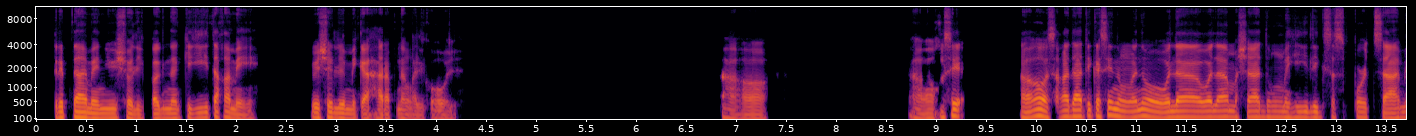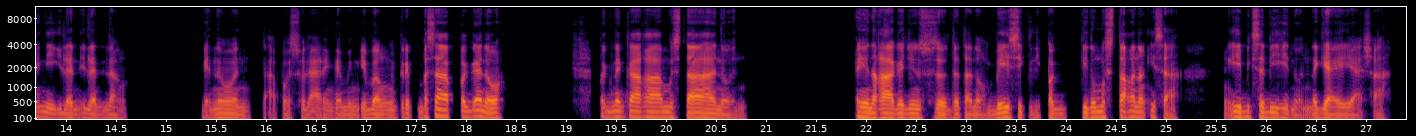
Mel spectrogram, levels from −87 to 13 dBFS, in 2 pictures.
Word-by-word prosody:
trip 120 0 0
namin 105 -4 +5
usually 100 -2 -1
'pag 95 0 0
nagkikita 105 +4 -1
kami, 90 -7 -2 0.6
usually 110 -1 +2
may 95 -2 -3
kaharap 95 0 0
ng 95 -1 -5
alcohol. 85 0 -7 2.7
Oo. 90 -3 -5 1.4
Oo 100 0 -4
kasi 120 - +1 0.7
oo 130 +6 +4
saka 130 +4 0
dati 140 +1 +3
kasi 140 +3 0
nung 125 -4 +2
ano 130 -4 +3
wala 125 0 +4
wala 130 +1 +3
masyadong 125 0 -1
mahilig 120 0 -2
sa - - -9
sports 115 -2 -5
sa'min, 105 +3 +1
eh, 100 - -3
ilan 95 -1 -1
ilan 90 -3 -2
lang 85 -2 -5 0.8
ganoon. 95 -2 -2
Tapos - - -10
wala 85 -1 -3
rin 85 - -6
kaming 90 +1 -4
ibang 95 -1 0
trip. 105 -2 -3
Basta 135 +5 +3
'pag 125 -3 -2
ano, 110 -1 +3 1.0
pag - - -4
nagkakamustahan 120 -4 +3
nun 85 -1 -5 1.2
ayon 115 -2 +5
na 105 - +2
kaagad 105 -1 +6
yung 100 0 +1
susunod 95 -3 -1
na 95 - 0
tanong. 90 -1 -3
Basically, 110 -1 0
'pag 100 0 -2 0.2
kinumusta 115 +2 +2
ka - - +3
ng 115 - +1
isa, - - -2 0.5
ang - - -6
ibig 120 -1 +1
sabihin 105 -5 0
nun - - -8
nagyayaya 90 -4 0
siya. - - -9
105 Hz, 140 wpm, -23 LUFS, 95-120 Hz, 2.7 s, kaagad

